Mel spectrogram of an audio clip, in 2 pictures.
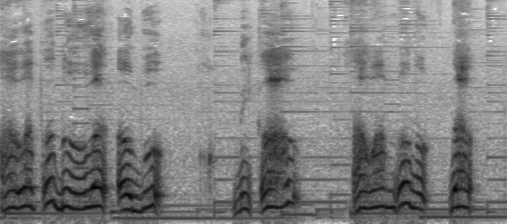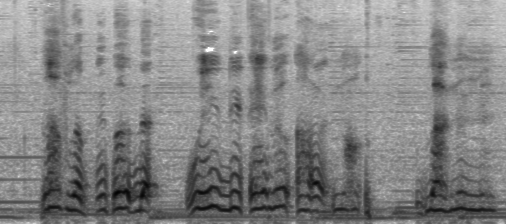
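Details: Adult woman with cerebral palsy and restricted movements; dysarthria (slurred speech) due to cerebral palsy.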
